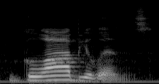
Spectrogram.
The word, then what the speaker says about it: globulins: we're now talking about globulins so globin and globulins there's an extra syllable in there and the different globulins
